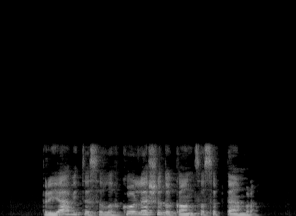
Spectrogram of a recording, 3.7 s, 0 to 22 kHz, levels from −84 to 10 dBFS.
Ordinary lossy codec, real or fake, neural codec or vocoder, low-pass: none; real; none; 7.2 kHz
